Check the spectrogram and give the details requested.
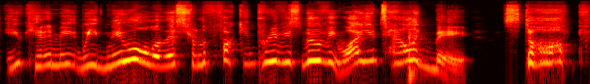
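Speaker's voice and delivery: exasperated disbelief. Retold or imitated. Viewer scolding the movie for repeating itself, high exasperation. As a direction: plead with the film to stop repeating itself. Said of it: "I was like".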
